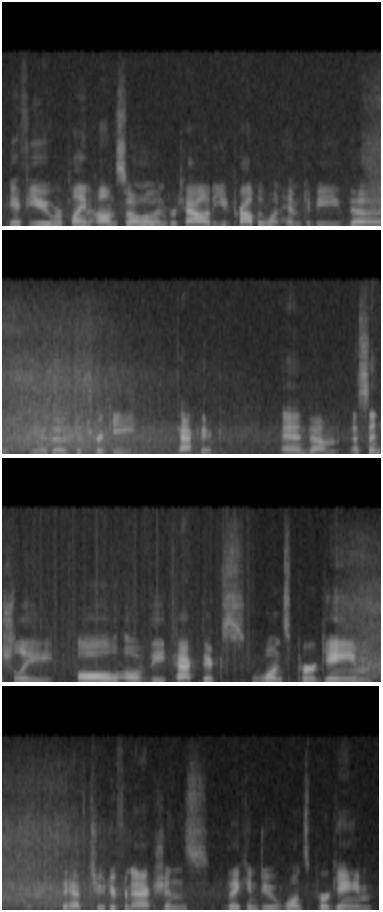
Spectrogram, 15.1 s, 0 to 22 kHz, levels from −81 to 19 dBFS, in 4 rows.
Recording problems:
thin; very; fading below 450 Hz
hiss; noticeable; throughout; 15 dB below the speech
crackling; faint; from 7.5 to 10 s; 20 dB below the speech

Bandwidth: 17 kHz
